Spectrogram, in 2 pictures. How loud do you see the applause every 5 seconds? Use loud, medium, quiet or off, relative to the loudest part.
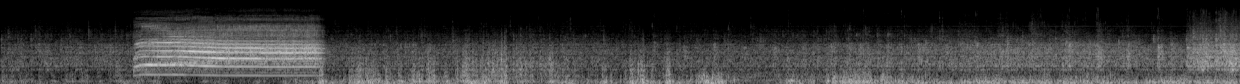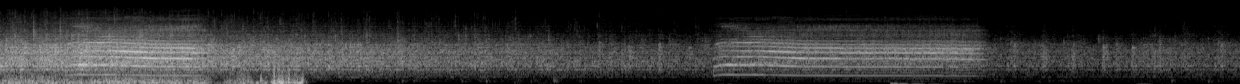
quiet, quiet, loud, medium, quiet.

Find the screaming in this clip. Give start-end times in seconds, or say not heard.
1.3-3.2, 13.1-14.5, 19.5-22.3.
